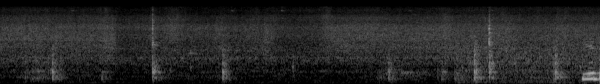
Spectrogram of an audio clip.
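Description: Grated carrot and beetroot sizzling in hot ghee in a pan, a steady hiss as their moisture cooks off. About seven short scrapes and taps of the spatula against the pan come as it is stirred continuously over medium heat.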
